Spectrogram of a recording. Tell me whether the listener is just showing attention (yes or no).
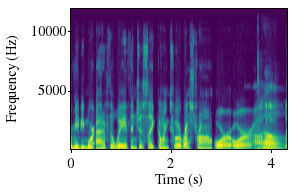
yes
